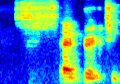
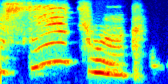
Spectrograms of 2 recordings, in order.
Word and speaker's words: Cedric: Sophia didn't really understand how to like pronounce Cedric's name correctly. All she said was Mr. Cedric. It's Cedric.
